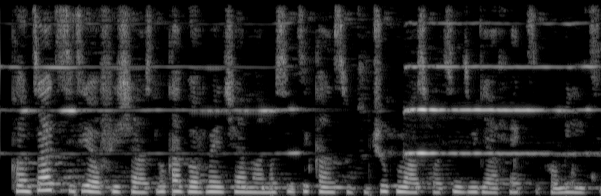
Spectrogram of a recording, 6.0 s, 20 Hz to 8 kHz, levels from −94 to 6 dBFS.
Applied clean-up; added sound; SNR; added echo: classical method WPE with log-MMSE.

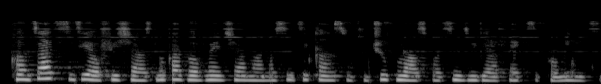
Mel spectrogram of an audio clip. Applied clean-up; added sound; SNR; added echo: neural mask model DeepFilterNet 3.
